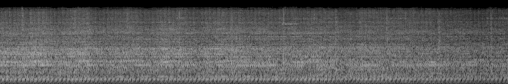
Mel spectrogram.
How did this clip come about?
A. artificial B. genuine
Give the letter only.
B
